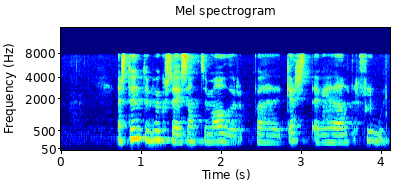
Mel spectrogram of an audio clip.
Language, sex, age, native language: Icelandic, female, 30-39, Icelandic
